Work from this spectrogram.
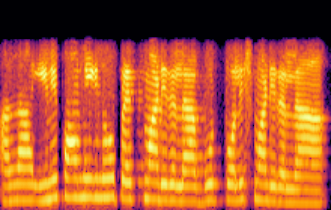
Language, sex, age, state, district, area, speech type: Kannada, female, 45-60, Karnataka, Gulbarga, urban, conversation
